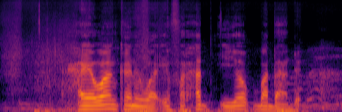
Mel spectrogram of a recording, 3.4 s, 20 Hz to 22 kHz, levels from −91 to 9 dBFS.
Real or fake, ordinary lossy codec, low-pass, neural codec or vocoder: fake; none; none; codec, 44.1 kHz, 7.8 kbps, Pupu-Codec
